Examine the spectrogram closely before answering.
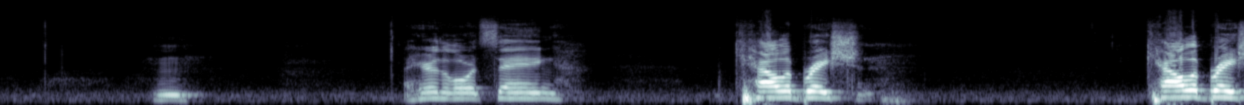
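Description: A man speaks slowly and earnestly into a microphone, in short phrases with pauses.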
